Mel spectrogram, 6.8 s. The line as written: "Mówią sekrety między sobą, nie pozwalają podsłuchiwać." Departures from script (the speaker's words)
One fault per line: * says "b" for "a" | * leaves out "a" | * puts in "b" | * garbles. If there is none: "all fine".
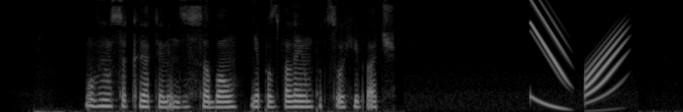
all fine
